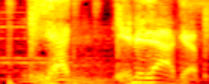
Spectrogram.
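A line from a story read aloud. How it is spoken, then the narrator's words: Growling. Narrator (Russian): прорычал профессор Мейер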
